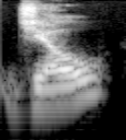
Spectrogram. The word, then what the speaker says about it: Zhou: is how it's spelled but it's pronounced Joe uh it's uh was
